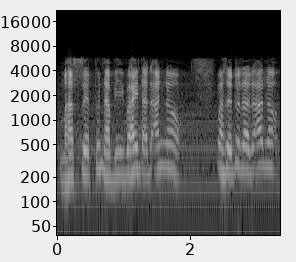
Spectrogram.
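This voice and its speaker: A man's voice: high-pitched, normal speed, big-room sound, muffled recording, a little hiss or hum. A male religious teacher giving an evening mosque lecture, telling stories and asking rhetorical questions.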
